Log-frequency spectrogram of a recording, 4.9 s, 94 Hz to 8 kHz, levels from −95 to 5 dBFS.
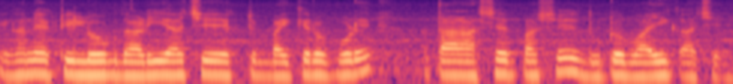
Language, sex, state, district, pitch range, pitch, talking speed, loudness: Bengali, male, West Bengal, Kolkata, 155-165 Hz, 155 Hz, 185 wpm, -14 LUFS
